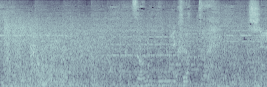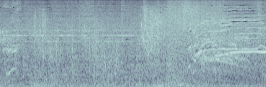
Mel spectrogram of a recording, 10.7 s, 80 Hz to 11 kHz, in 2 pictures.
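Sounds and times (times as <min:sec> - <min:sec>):
big explosion: 0:00.0 - 0:02.4, 0:06.0 - 0:10.6
speech: 0:03.6 - 0:06.3.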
